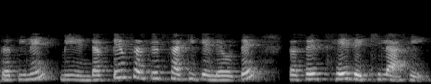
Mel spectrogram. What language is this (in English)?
Marathi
